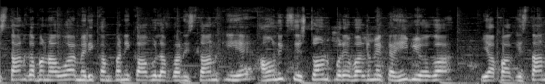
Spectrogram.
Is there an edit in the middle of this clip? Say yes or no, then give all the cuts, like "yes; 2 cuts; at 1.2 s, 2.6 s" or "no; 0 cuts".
no; 0 cuts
